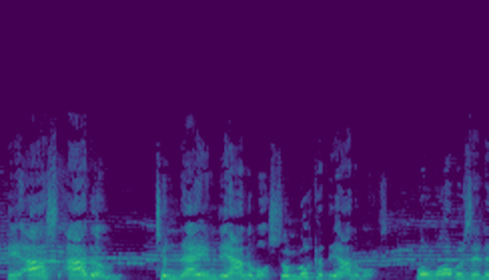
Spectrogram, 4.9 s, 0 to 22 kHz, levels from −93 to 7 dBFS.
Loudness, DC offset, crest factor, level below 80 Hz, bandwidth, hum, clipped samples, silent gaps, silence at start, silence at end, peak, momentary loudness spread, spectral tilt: -31 LUFS; under 0.1%; 18 dB; -82 dBFS; 11 kHz; none; under 0.1%; none; 0 s; 0 s; -14 dBFS; 15 LU; -4.5 dB/octave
